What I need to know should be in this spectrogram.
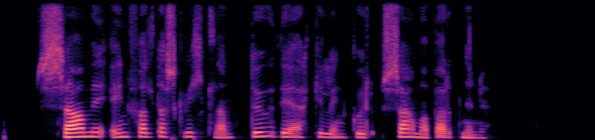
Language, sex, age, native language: Icelandic, female, 20-29, Icelandic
